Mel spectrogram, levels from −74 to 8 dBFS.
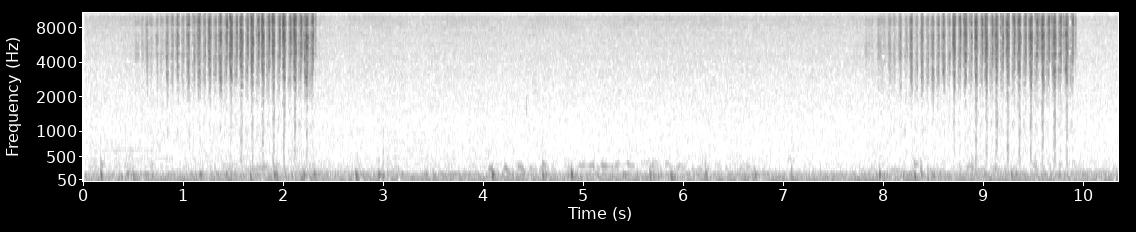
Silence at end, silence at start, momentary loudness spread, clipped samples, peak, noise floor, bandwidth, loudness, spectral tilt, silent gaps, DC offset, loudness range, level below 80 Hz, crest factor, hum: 0 s; 0 s; 24 LU; under 0.1%; -4 dBFS; -45 dBFS; 11 kHz; -21 LUFS; 1 dB/octave; none; under 0.1%; 20 LU; -52 dBFS; 26 dB; none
